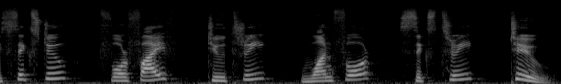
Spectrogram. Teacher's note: the last unit of your string should be louder, but a drop tone. · My volume went up, but my tone, my intonation is flat.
